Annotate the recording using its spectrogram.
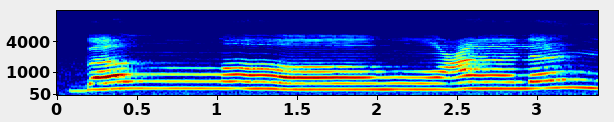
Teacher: Lam tak ada sukun selepasnya ada sabdu. Terus tekan ke dalam nun dan dengung 2 harakat. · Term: Wajibul gunnah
